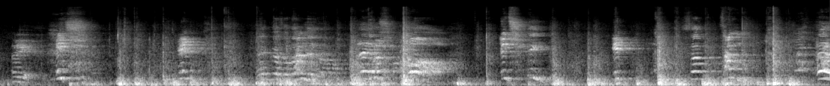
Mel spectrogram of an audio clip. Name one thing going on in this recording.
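A group of men and women shout together in sharp bursts, echoing in a large hall.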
